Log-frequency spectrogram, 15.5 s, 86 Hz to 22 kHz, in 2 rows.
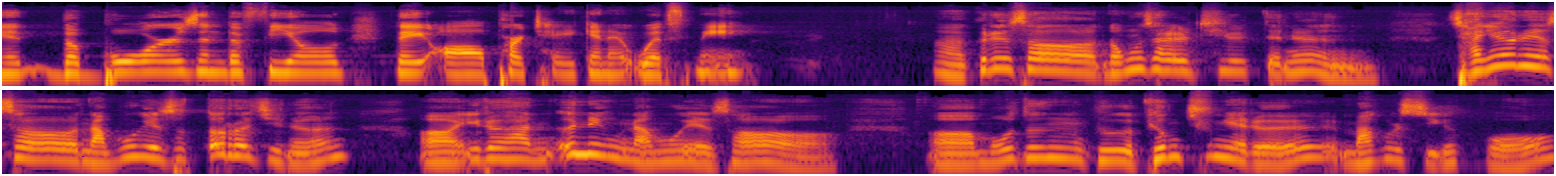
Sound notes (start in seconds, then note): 4.7 speaking in foreign language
